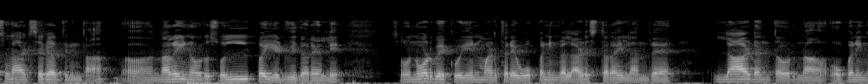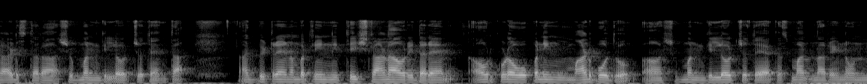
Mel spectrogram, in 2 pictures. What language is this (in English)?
Kannada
